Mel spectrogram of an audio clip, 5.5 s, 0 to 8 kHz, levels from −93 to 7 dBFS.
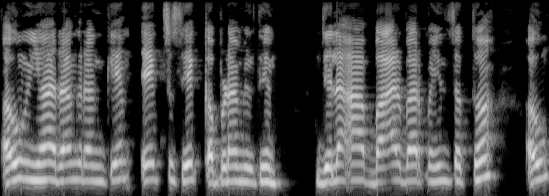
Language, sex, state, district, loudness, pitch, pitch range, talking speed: Chhattisgarhi, male, Chhattisgarh, Rajnandgaon, -15 LUFS, 240 Hz, 225-250 Hz, 175 wpm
